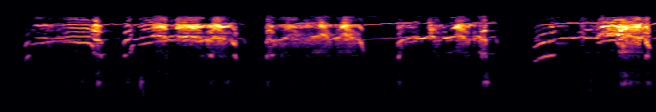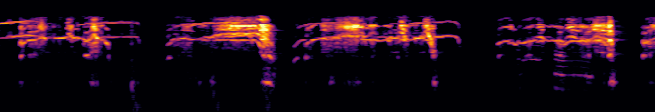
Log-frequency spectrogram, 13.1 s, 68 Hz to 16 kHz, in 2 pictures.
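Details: Peregrine falcons calling at Dobra during the 11:48 feeding on 19 May 2021: a persistent run of shrill, scratchy wails and rising squeals in bursts of one to two seconds.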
